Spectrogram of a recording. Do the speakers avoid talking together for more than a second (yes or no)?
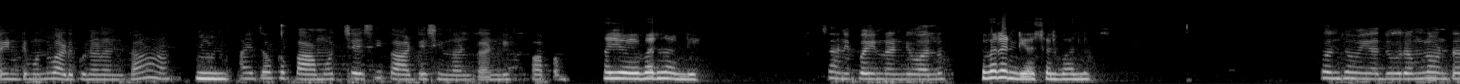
yes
